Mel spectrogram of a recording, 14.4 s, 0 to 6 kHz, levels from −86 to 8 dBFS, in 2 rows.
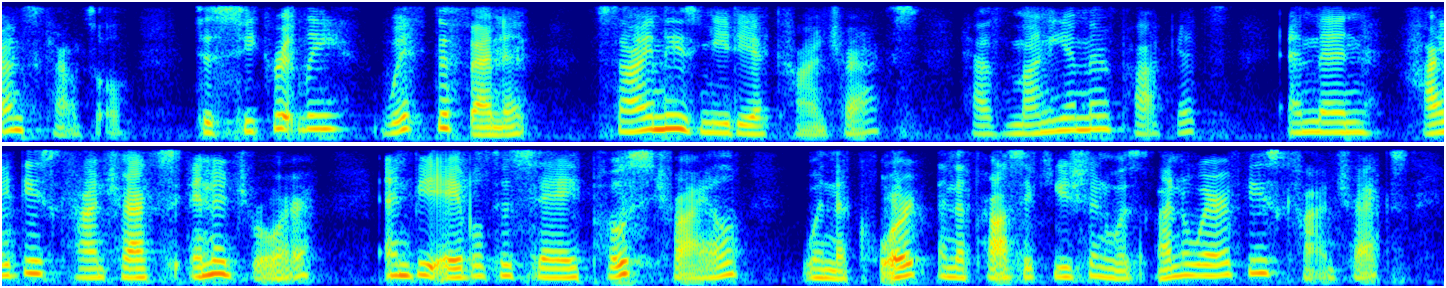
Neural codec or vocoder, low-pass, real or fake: codec, 16 kHz, 6 kbps, DAC; 5.4 kHz; fake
